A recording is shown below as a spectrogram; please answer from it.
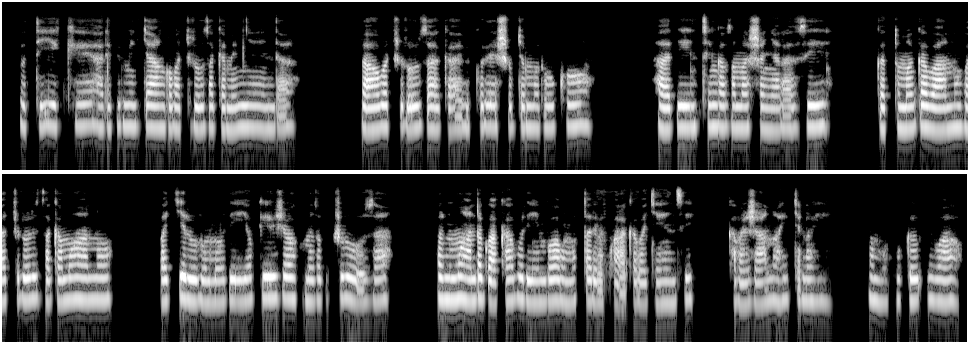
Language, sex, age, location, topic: Kinyarwanda, female, 25-35, Musanze, finance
